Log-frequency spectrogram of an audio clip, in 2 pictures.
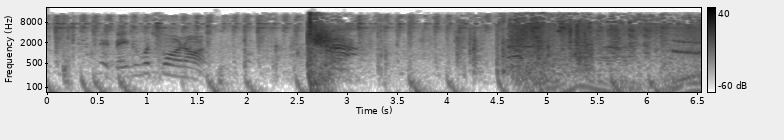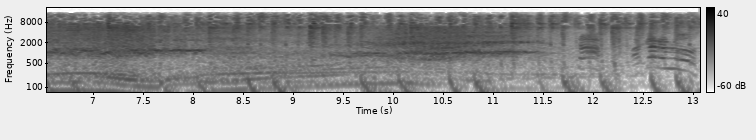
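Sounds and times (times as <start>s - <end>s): tires squealing: 4.6s - 12.1s
car engine revving: 5.3s - 11.9s.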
